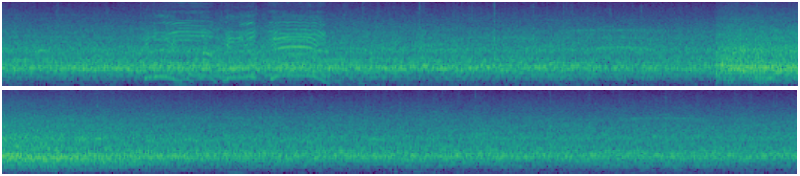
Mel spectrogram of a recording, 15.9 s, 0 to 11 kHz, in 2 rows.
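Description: Virtual arena crowd in the WWE 2K16 wrestling game roars steadily at capacity, with a louder swell of cheering midway and voices talking over the noise throughout.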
